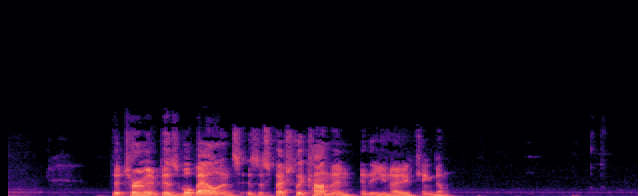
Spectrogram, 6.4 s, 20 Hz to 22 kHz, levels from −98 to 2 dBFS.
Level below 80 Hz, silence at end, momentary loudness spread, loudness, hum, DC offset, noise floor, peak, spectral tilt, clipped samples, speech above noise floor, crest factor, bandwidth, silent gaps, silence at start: -52 dBFS; 1.85 s; 11 LU; -23 LUFS; none; under 0.1%; -68 dBFS; -4 dBFS; -5.5 dB/octave; under 0.1%; 45 dB; 22 dB; 8.2 kHz; none; 1.1 s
